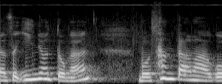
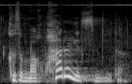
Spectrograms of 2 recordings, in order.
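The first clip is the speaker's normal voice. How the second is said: ordinary delivery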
